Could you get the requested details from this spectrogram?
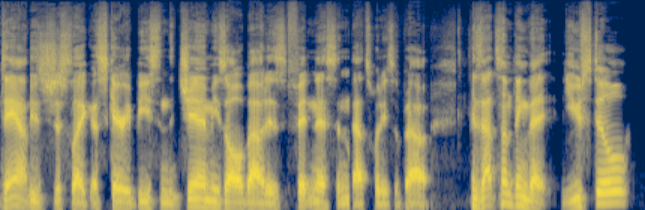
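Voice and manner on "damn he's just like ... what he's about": normal talking voice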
